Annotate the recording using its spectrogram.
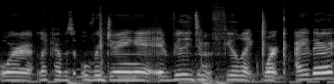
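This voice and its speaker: Music plays in the background as a woman with a Scottish accent talks at a fairly quick pace in a medium pitch. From Scotland. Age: 20s. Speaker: YouTuber. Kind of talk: casual talk to camera.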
